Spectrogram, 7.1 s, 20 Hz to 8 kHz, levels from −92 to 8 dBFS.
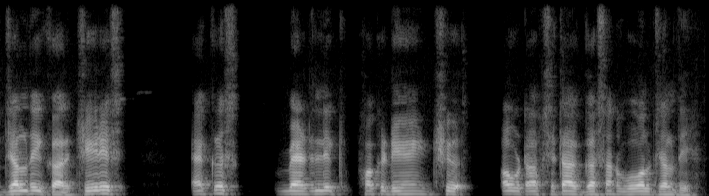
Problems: constant background noise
